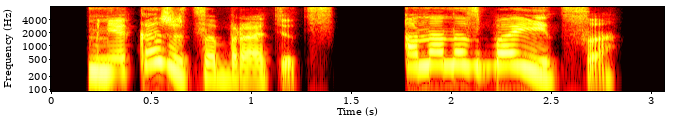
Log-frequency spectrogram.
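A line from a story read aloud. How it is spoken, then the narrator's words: Laughing. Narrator (Russian): рассмеялся Эарон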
